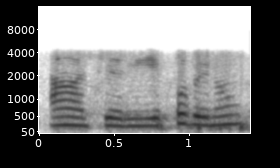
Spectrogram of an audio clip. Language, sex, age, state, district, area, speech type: Tamil, female, 18-30, Tamil Nadu, Mayiladuthurai, rural, conversation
